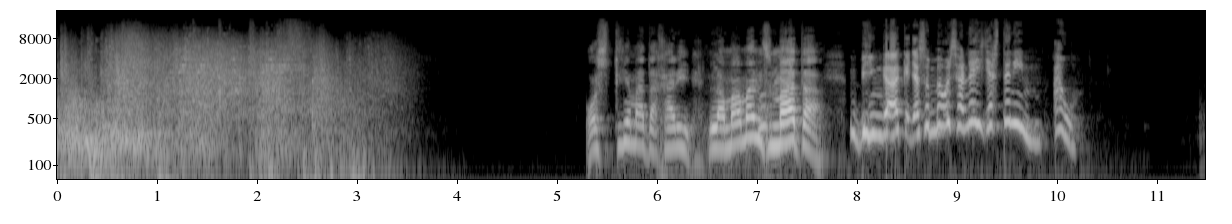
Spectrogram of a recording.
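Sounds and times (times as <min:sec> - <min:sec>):
glass shattering: 0:00.0 - 0:03.6
van smashing through a glass shop window: 0:00.0 - 0:03.6
rumbling debris: 0:00.0 - 0:03.7
speech: 0:05.3 - 0:10.3.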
